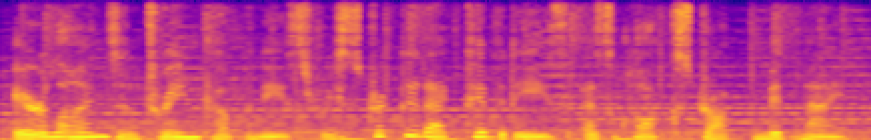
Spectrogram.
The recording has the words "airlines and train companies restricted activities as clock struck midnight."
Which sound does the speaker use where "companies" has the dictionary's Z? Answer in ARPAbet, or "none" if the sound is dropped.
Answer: Z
